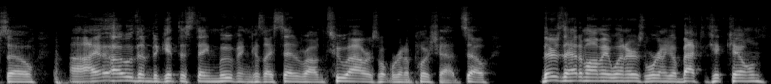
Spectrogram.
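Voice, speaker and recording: A man's voice: medium pitch, no echo, clean studio sound. A man hosting a livestream giveaway, announcing in a casual, chatty, unpolished and self-deprecating way.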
